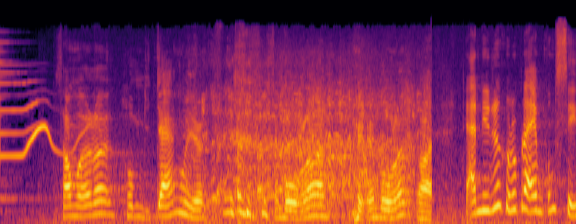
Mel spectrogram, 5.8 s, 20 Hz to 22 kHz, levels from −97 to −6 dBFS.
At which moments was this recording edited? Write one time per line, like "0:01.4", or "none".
0:04.4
